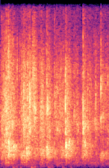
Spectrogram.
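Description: Audience clapping at a school admissions briefing, a steady patter of many hands with no pause and no voices over it.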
